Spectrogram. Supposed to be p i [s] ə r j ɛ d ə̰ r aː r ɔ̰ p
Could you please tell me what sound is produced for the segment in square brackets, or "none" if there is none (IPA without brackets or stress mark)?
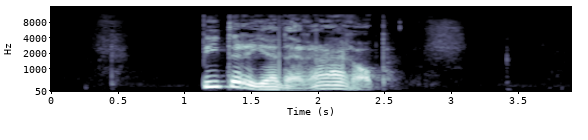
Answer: t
